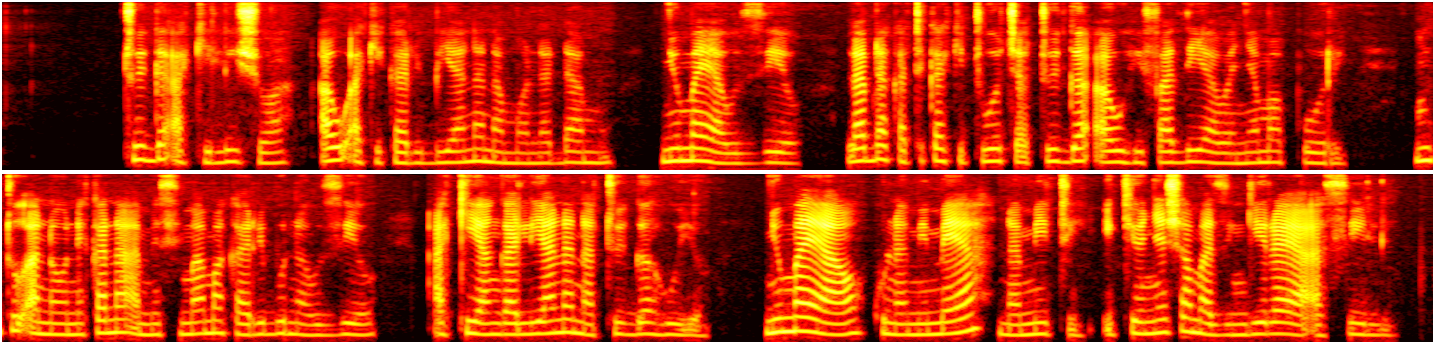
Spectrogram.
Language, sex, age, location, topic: Swahili, female, 25-35, Nairobi, government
